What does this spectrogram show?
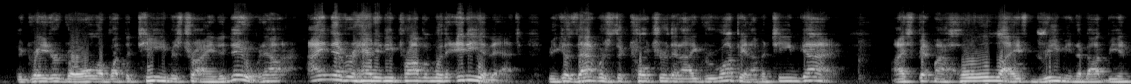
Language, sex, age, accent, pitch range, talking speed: English, male, 50-69, American, 125-160 Hz, 230 wpm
